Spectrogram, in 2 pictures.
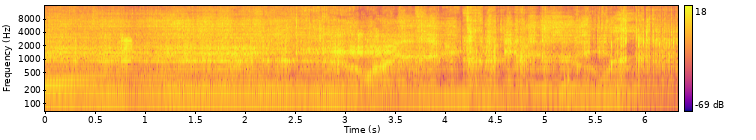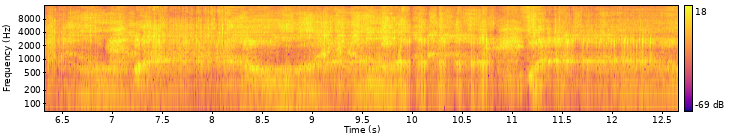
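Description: A man growling and shrieking without words in a black-metal vocal style, over an acoustic guitar chord that rings for about the first half and then dies away.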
